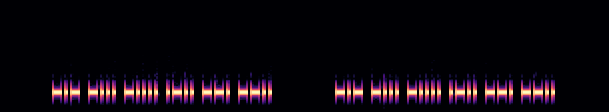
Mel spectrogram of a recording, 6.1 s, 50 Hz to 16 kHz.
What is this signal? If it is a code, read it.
Morse code, heard as a keyed tone, about 37 wpm, 700 Hz. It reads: KB6LGZ KB6LGZ
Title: USA Call Signs - 6 Characters - Repeated 2x - 40wpm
